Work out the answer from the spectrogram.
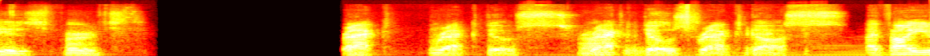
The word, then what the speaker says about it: Rakdos: Rakdos. Rakdos, Rakdos. I thought you would pronounce. I thought My you said bad. No, the- he said the he O and kept the saying Radkos.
